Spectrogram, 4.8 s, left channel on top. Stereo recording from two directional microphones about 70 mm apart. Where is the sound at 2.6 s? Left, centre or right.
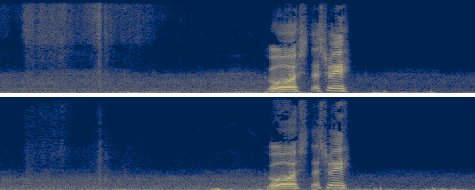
Left.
